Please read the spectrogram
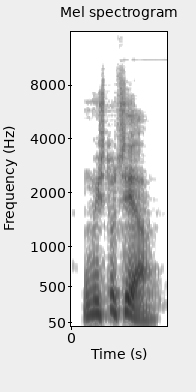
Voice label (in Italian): "stuzzia", crespinese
